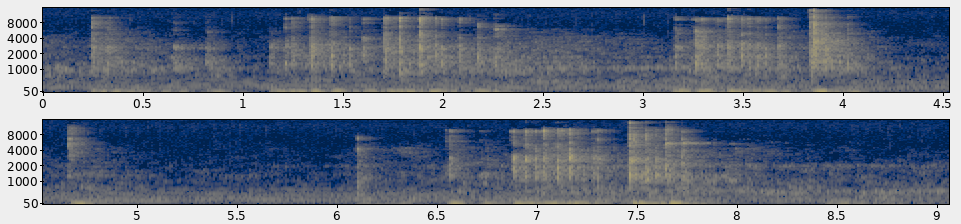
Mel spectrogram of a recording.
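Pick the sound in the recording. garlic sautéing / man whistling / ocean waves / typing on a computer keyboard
typing on a computer keyboard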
